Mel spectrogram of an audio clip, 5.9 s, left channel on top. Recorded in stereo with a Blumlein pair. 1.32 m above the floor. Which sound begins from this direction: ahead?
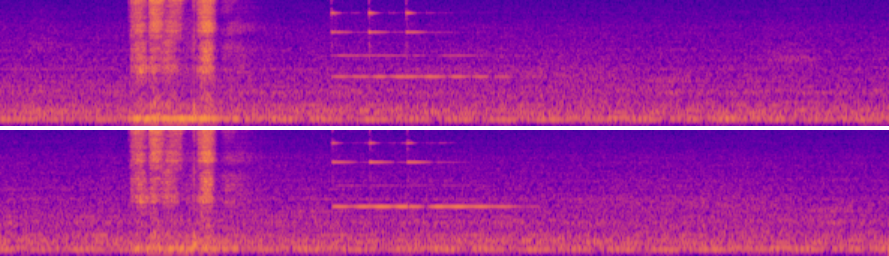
Writing, at 0.8 s.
